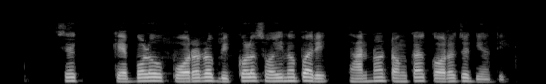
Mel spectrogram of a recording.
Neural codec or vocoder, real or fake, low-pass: none; real; 7.2 kHz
